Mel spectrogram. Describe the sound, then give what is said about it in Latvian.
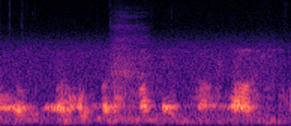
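A radio plays in the background, its thin, tinny sound carrying indistinct voice-like bursts in an uneven rhythm at a moderate, steady level. “Jā, varbūt varat izslēgt radioaparātu, lai tā atbalsts mums netraucē runāt.”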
